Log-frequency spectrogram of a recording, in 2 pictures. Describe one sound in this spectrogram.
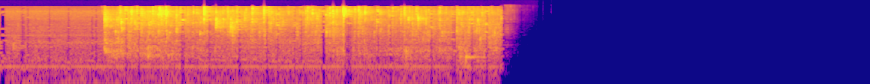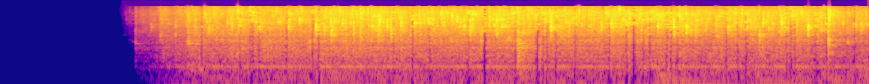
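Batter balls sizzle and crackle as they deep-fry in hot oil.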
